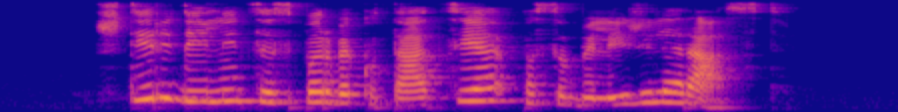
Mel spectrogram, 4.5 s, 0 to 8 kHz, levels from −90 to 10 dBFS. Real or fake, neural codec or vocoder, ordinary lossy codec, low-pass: real; none; none; 7.2 kHz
